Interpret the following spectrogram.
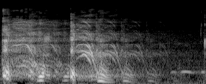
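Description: A man coughing into a microphone over a public-address system, loudest in the first second and then dying away.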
